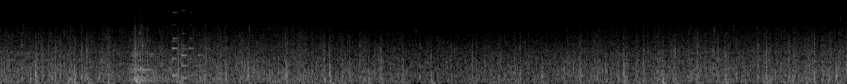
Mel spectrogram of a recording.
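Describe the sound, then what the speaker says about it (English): Steady rain pours throughout in the video game Zelda: Tears of the Kingdom, a dense broadband hiss with scattered drop patter and one brief louder burst early on, with no talk. "Well, good thing it's just rain."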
